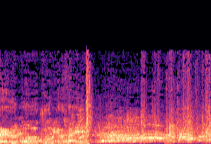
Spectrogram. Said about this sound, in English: And the staff at the restaurant, that's what they do. They slap you in the face. Listen to this sample right here. This is actually from the restaurant.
